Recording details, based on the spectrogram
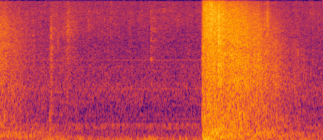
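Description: A single loud gunshot bursts out in Call of Cthulhu: Dark Corners of the Earth after a stretch of low, murky ambience, its blast trailing off over about a second.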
